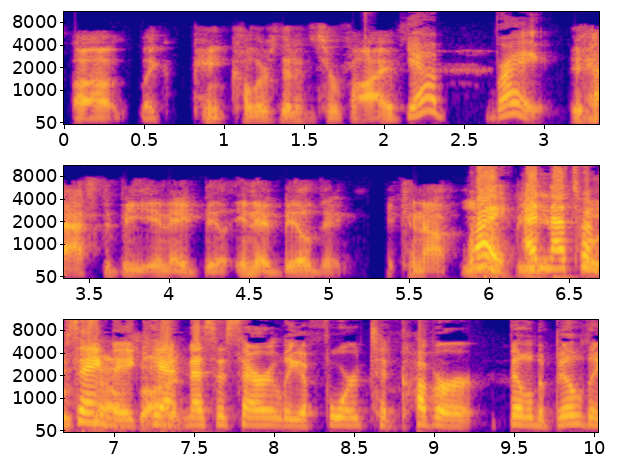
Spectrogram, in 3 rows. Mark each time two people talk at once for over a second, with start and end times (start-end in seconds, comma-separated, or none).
5.8-7.5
